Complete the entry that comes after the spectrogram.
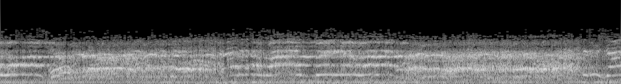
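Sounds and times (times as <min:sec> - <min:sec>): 
crowd chanting slogans during a speech about an Islamic system of government: 0:00.2 - 0:06.1.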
